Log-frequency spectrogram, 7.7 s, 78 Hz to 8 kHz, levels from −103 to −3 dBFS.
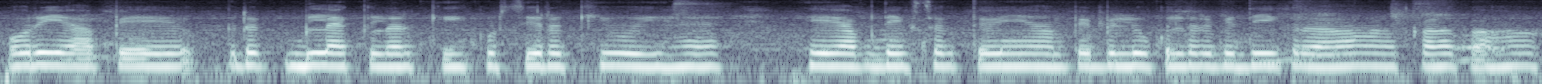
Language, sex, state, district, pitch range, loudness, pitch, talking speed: Hindi, female, Haryana, Rohtak, 205-215 Hz, -16 LUFS, 210 Hz, 195 wpm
